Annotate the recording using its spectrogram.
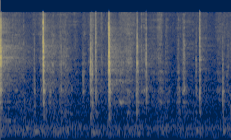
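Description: Scattered light clicks and taps from a plastic toy bulldozer being handled close to the microphone, with a sharper click at the start and another about a second in.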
